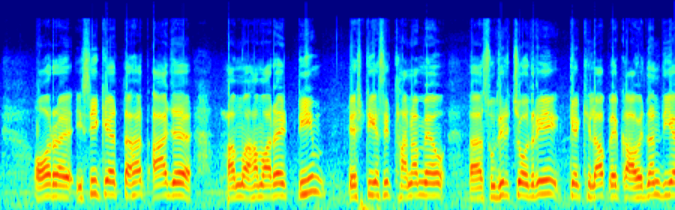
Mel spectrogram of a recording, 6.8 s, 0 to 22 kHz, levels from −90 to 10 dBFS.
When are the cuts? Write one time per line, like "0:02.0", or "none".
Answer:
none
